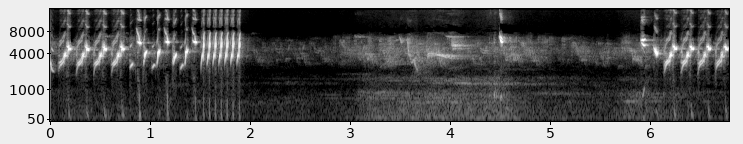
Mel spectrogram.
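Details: European goldfinch twitter, described as mating and readiness calls that rouse males to sing: fast high ringing twittering trills at the start and end, separated by a softer muffled rustling stretch.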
